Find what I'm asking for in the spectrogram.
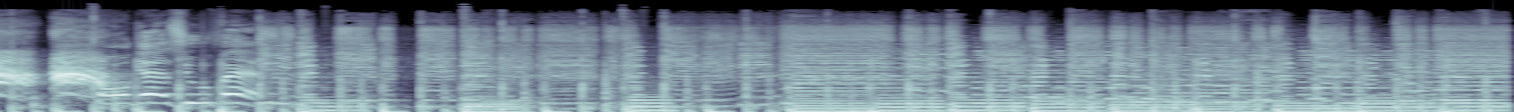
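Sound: crow cawing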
